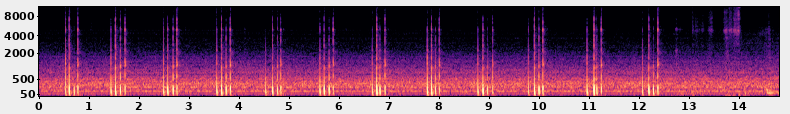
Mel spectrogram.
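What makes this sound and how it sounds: An empty, hollow cardboard toilet paper tube is held in the hands and tapped and scratched with fingertips and nails. Short clusters of quick, dry, hollow clicks repeat about every second over a steady low hum, with a faint scratch near the end.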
